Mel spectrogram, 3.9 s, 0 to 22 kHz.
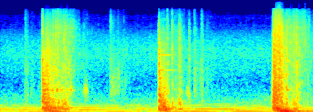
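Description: Three heavy thunks of wood being chopped in 7 Days to Die land at a steady interval of about a second and a half, each a loud close impact with faint noise between.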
